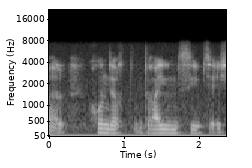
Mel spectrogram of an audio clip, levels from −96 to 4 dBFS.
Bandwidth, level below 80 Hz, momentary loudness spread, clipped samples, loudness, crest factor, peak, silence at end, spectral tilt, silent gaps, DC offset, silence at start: 8 kHz; -68 dBFS; 10 LU; under 0.1%; -26 LUFS; 18 dB; -6 dBFS; 0 s; -5 dB/octave; none; 4%; 0 s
